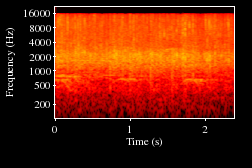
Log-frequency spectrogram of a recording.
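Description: Continuous applause from a church audience welcoming the audience's other locations: a dense, steady wash of clapping that holds at an even level throughout without pause.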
